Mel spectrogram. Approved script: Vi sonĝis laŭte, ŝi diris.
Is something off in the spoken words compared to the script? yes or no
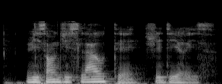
no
